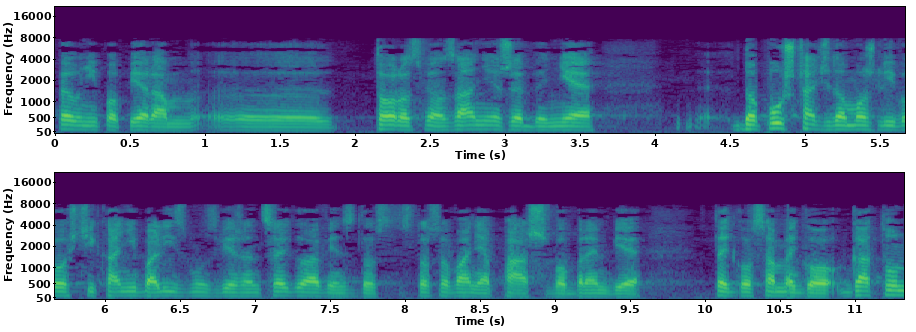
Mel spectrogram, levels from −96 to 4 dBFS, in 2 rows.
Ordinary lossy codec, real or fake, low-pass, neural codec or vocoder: none; real; none; none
